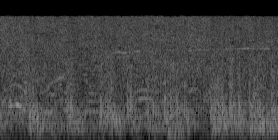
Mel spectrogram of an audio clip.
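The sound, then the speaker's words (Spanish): Firecrackers (voladores) sound effect: a dense, steady rush of hissing and crackling noise that runs without pause for the whole few seconds, with faint whistling streaks near the start. “Por eso le pedí a Mario que pusiera los voladores.”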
